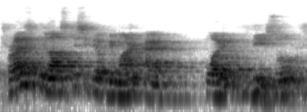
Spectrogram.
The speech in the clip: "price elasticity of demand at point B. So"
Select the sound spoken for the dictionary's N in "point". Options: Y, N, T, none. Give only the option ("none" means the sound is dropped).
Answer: none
